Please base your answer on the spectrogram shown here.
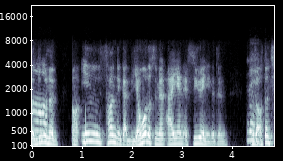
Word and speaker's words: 인선: 그래서 아 누구는, 인선, 그러니까 영어로 쓰면 INSUN이거든. 그래서 네. 어떤 친구는 인순이라고 부르는 애도 있었고, 아니야, 인순 아니고 인선.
